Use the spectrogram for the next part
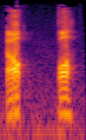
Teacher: you can see how the sound is cut. There is no air coming out, and it's a full mouth. It's not an empty mouth. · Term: qaf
